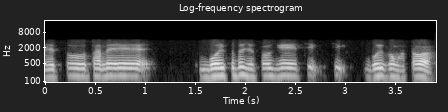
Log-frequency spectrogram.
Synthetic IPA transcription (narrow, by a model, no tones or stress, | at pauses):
ɦɛt̪ɔt̪alɛ | bojkɔd̪ɔd͡ʒɔt̪ɔɡɛtʰik̚tʰik̚ɡɔɾikɔmɦat̪awa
